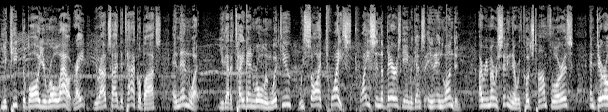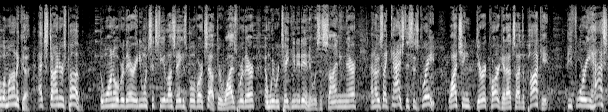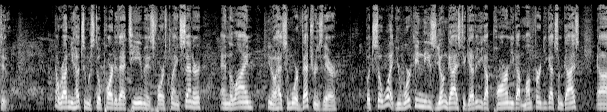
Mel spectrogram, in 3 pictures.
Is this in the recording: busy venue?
yes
